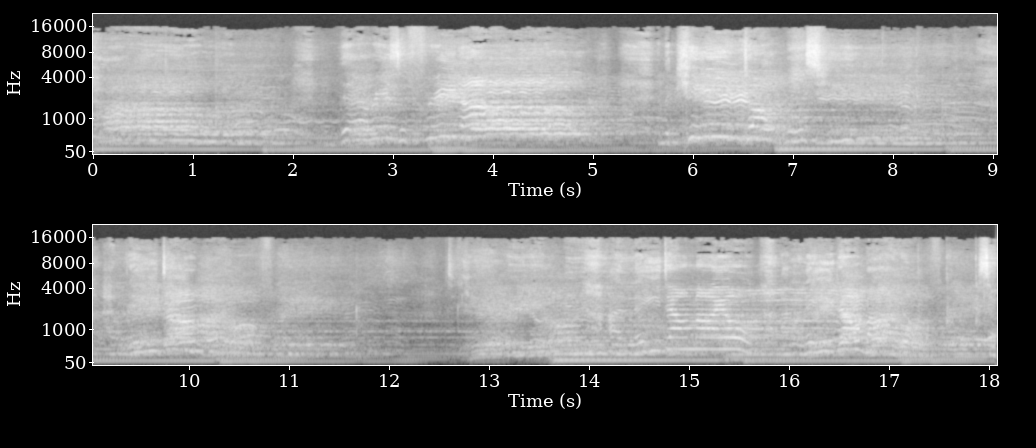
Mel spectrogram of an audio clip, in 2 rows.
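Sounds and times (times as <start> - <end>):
woman singing with vibrato: 0.0 - 10.0, 13.4 - 18.0
choir singing: 0.0 - 18.0.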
